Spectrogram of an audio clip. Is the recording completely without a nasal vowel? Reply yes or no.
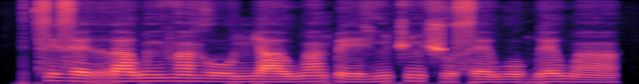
no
